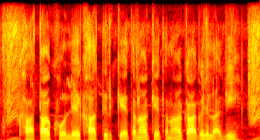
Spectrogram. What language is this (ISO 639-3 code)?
bho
